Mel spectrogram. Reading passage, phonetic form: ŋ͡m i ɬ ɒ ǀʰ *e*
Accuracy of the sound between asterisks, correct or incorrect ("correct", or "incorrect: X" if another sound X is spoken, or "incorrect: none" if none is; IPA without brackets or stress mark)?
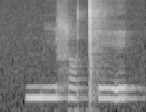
correct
